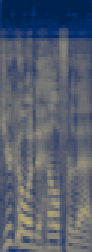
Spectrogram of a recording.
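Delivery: high, loud, retorting voice. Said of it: "He was like".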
